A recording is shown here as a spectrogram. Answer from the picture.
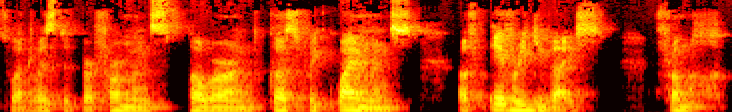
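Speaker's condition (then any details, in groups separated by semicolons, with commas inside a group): No condition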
